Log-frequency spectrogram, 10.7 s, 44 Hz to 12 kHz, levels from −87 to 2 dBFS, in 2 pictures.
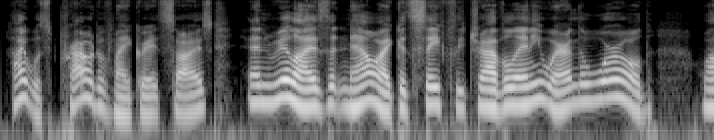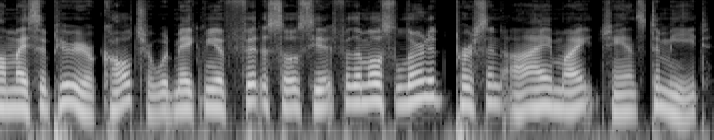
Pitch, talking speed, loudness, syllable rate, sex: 175 Hz, 220 wpm, -19 LUFS, 5.9 syllables/s, male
